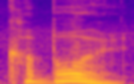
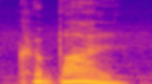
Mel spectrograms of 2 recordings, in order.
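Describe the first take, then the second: First: The last syllable has an 'o' vowel. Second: The last syllable has an 'a' vowel. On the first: The speaker calls it wrong. "왜 자꾸 저는 카볼이라고 읽는 경향이 있냐면" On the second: The speaker calls it right. "소리 커발이 좋다"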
